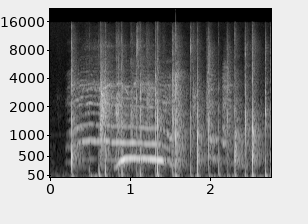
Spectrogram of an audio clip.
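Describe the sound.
An audience breaks into applause for a guest, quick dense clapping joined briefly by a cheering voice, then thinning to a few scattered, sharp claps as it fades.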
